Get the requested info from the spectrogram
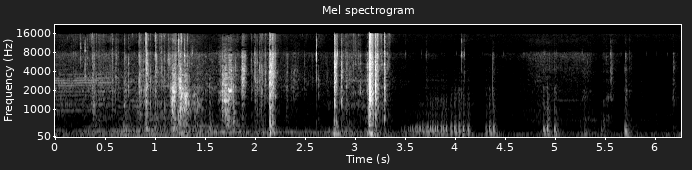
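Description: Hands handling a CD and a JVC car stereo: a run of plastic clicks and sharp knocks, then a short low hum about halfway through, then a few lighter clicks as the stereo's controls are pressed.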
